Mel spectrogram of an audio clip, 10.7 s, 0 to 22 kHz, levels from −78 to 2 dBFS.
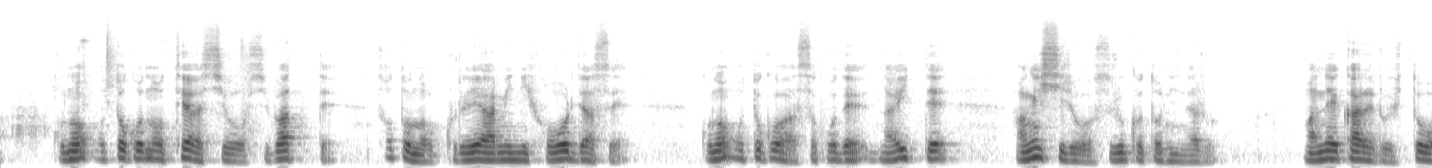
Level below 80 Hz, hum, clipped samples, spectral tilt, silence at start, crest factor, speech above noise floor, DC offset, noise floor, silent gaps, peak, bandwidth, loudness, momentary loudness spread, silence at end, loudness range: -80 dBFS; none; under 0.1%; -6.5 dB/octave; 0.1 s; 20 dB; 38 dB; under 0.1%; -67 dBFS; none; -10 dBFS; 14 kHz; -29 LUFS; 12 LU; 0 s; 3 LU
